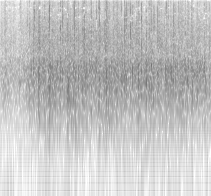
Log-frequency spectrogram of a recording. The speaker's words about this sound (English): claps along from his place amongst the audience.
